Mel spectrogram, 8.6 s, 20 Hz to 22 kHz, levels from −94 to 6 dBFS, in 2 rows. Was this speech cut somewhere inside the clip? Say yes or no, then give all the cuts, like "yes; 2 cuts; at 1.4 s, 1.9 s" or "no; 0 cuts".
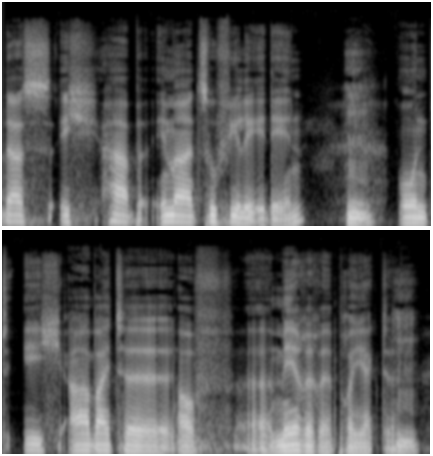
yes; 1 cut; at 6.0 s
